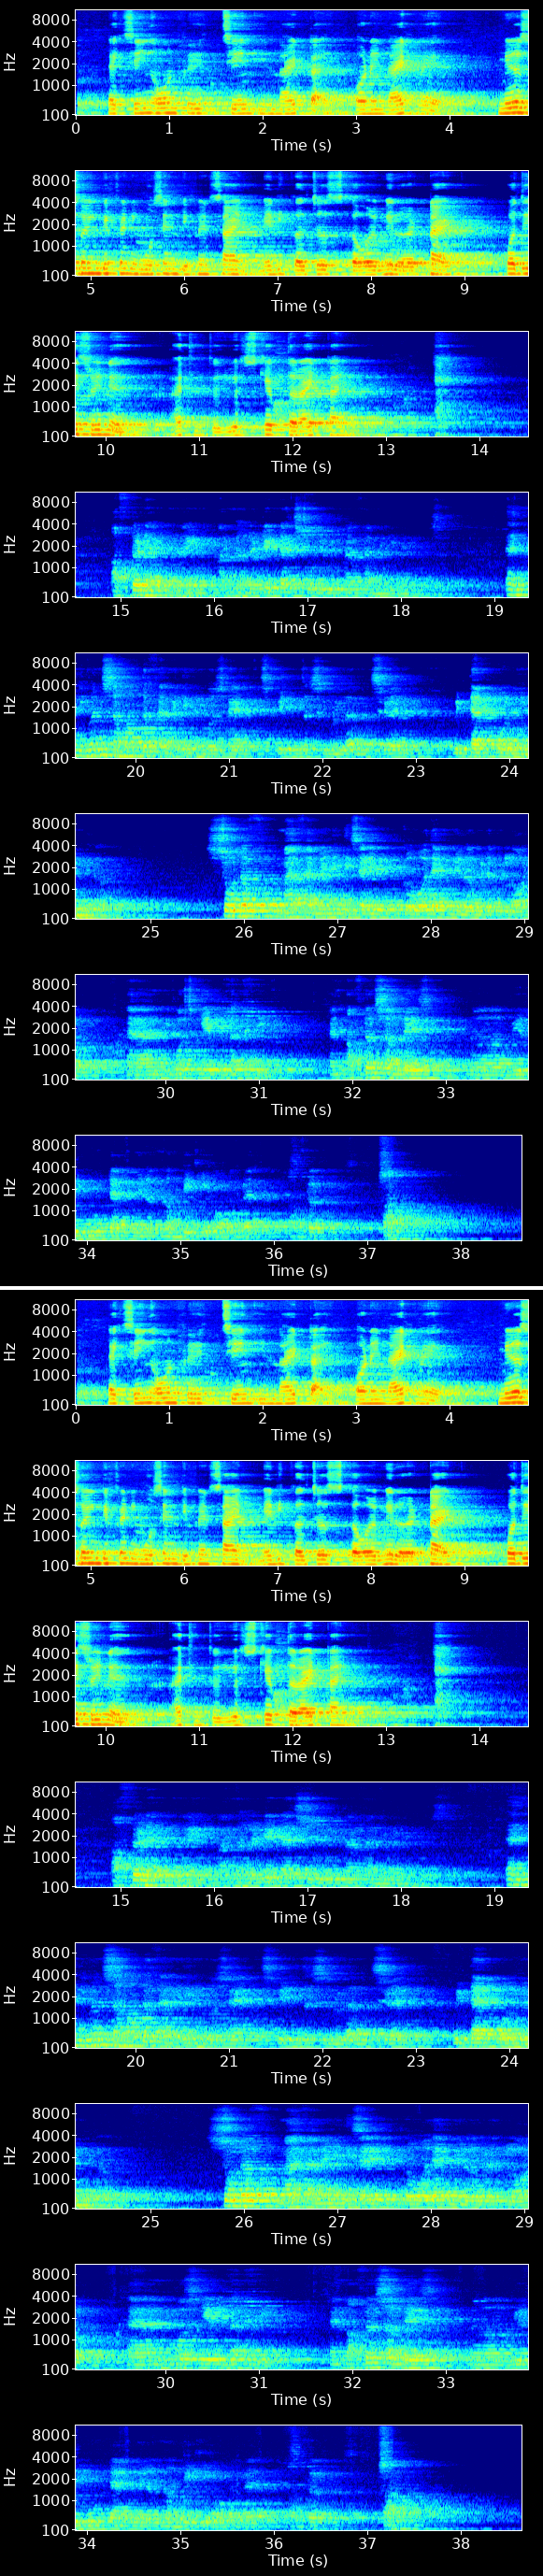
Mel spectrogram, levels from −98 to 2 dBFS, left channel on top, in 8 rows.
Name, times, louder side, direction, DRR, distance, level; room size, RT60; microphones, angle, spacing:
voice 1, 0.3-3.9 4.5-8.9 9.4-10.3 10.7-12.7 13.5-13.7, right 1 dB, 20° right, 7 dB, 0.6 m, -23 dB
voice 2, 14.9-18.3 19.1-22.9 23.4-24.5 25.6-29.0 29.6-31.1 31.7-35.8 36.1-36.5 37.2-37.3, left 1 dB, 50° left, -9 dB, 2.8 m, -39 dB
10.5 x 7.9 x 7.3 m, 2.6 s
head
